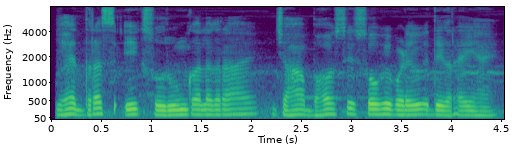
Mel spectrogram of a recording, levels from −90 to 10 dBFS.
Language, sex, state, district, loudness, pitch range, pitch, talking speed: Hindi, male, Uttar Pradesh, Lalitpur, -16 LUFS, 125-140 Hz, 130 Hz, 225 wpm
